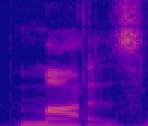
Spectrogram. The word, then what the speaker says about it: Matas: Matas. Like, Natas.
